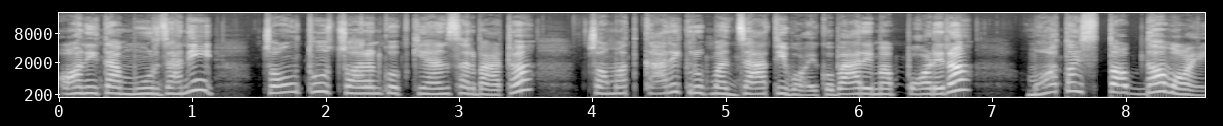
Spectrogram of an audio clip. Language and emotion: Nepali, surprised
